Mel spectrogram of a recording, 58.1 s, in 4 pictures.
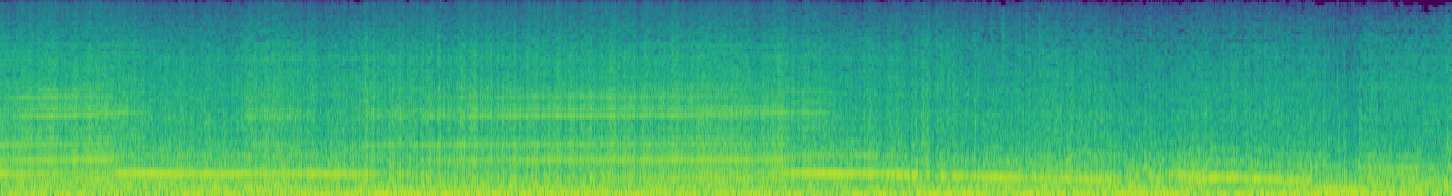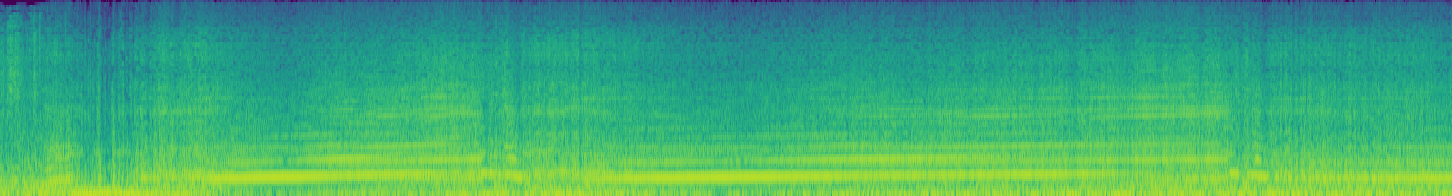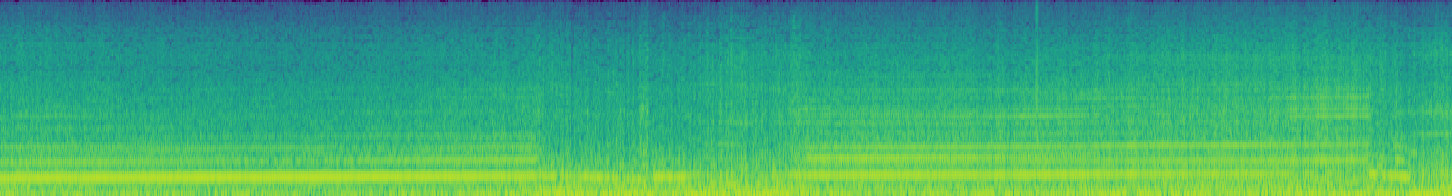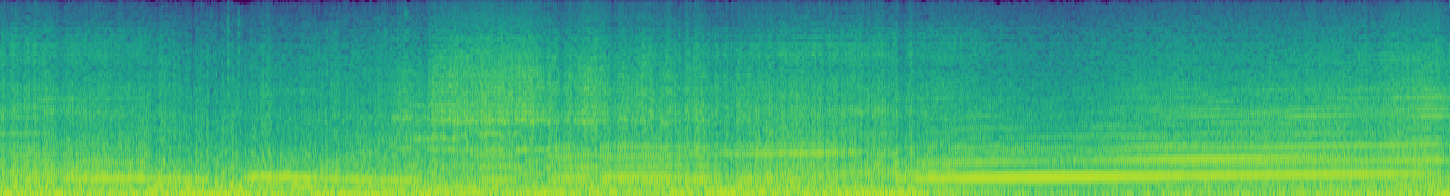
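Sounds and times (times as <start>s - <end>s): race car engine revving: 0.0s - 58.0s
gear upshifts: 34.0s - 58.0s.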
